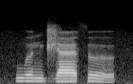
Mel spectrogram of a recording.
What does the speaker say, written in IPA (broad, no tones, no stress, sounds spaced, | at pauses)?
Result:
w ɵ n d͡ʒ æ θ ɵ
